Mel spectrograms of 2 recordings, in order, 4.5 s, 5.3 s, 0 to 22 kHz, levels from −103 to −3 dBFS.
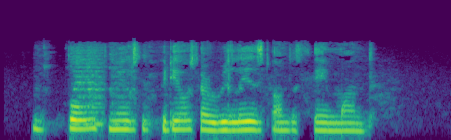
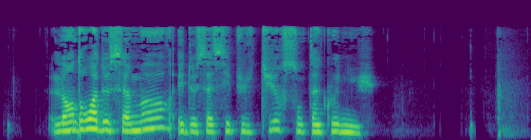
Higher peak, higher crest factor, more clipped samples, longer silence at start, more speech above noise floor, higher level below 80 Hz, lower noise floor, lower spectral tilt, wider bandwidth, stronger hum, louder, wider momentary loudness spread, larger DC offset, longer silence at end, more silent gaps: about the same, -2 dBFS vs -4 dBFS; about the same, 18 dB vs 22 dB; neither; second, 0.35 s vs 0.5 s; about the same, 54 dB vs 53 dB; about the same, -62 dBFS vs -64 dBFS; about the same, -73 dBFS vs -76 dBFS; about the same, -5.5 dB/octave vs -5.5 dB/octave; second, 7.6 kHz vs 11.5 kHz; neither; first, -20 LUFS vs -24 LUFS; about the same, 14 LU vs 13 LU; neither; first, 0.8 s vs 0.3 s; second, none vs 4.35-4.61 s, 4.76-4.80 s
